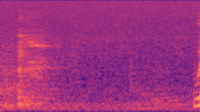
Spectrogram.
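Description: A single short cough near the start, followed by quiet room tone.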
